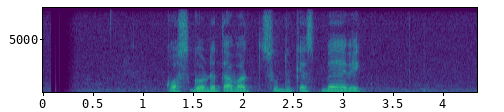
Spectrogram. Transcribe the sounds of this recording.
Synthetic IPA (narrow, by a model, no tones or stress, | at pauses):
kɔsɡɔɖet̪aʋat̪̚ʃud̪ʱukɛsbɛːʋek̚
